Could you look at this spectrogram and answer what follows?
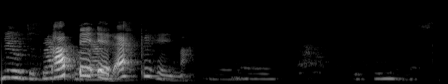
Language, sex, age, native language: Icelandic, female, 9, Icelandic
